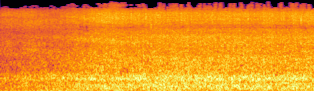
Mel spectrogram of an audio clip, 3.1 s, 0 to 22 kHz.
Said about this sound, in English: The water's running down over bare rock and then tumbling over a little waterfall about 4 or 5 foot high and then into a pool, and the water is very brackish. It's brown, it's stained by peat.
